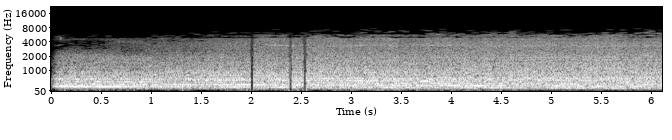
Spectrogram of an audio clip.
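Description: A Beovoz Belgrade suburban railway train rumbles into a platform of the brightly lit Prokop cutting, the future Beograd Centar railway station: a loud, steady roar of wheels and motor with a low droning hum, broken by two brief clunks partway through. No one speaks.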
